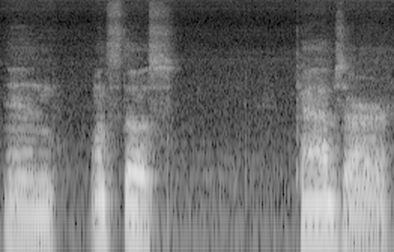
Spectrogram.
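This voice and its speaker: Male how-to presenter, unhurried and dark-toned, unscripted, explaining each step haltingly in an echoey room. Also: lowish voice, steady tone, vocal fry. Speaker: tutorial presenter. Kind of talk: hands-on how-to demonstration, unscripted.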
